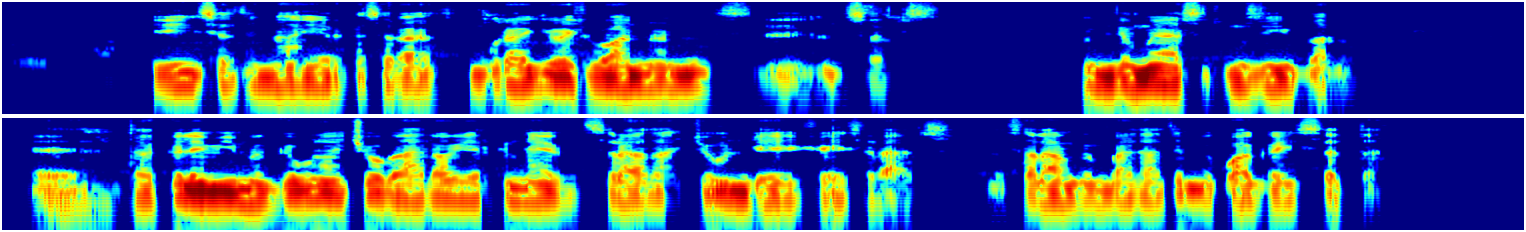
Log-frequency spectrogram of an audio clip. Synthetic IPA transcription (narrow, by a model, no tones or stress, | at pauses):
jɛɨnsət̪ɨnːajɛɨɾkʼɨsɨɾat̪ɡuɾaɡiwo̞t͡ʃːbəwanːanːət̪ɨ̰nsət̪ | wɔjɪmd̪əɡmo̞jasɨt̪ʰumɨzijɪbːa̰ləw | t̪ʰəkːɨljɛmːimːəɡːəβunat͡ʃːɛwbahɨlawijɨɾkʼɨnːajɛfɨt̪sɨɾat̪ʰat͡ʃːɛwɨnd̪əʃɛ̰jɛ̰sɨɾa̰t̪bəsəlamɡəmbat̪ʰat̪ʰɨlːɨkʼwaɡajɪsə̰t̪ʼːə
